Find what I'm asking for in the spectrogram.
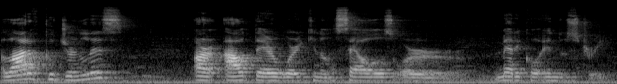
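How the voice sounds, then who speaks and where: A woman with a Spanish accent at a fairly slow pace, amid audible room echo and noticeable background noise. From Honduras. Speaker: news anchor. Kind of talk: interview. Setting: conference newsroom.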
